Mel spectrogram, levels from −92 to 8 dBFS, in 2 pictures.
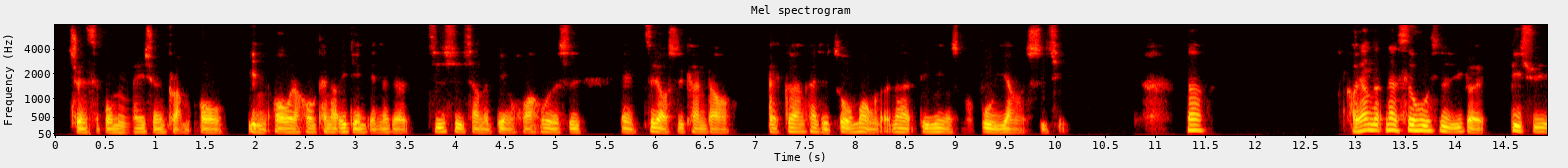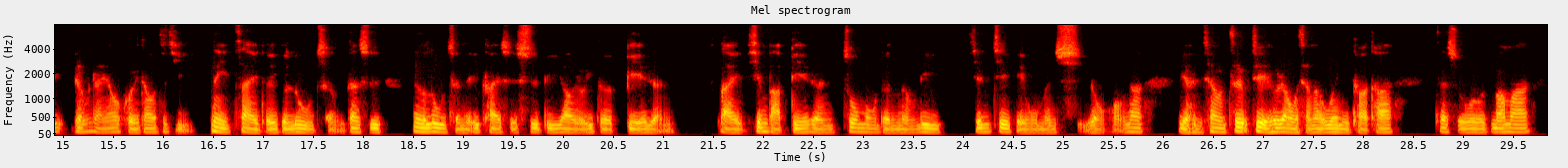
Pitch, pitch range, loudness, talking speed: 95 Hz, 90-105 Hz, -27 LUFS, 300 characters per minute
